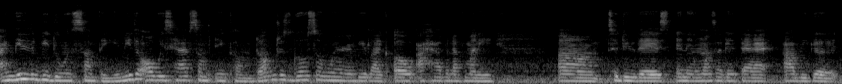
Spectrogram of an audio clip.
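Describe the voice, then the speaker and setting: A woman speaks at a fairly quick pace in a fairly low, animated voice. Noticeable background noise and audible room echo surround her. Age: 20s. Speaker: vlogger and tattoo artist. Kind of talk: casual vlog Q&A advice.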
